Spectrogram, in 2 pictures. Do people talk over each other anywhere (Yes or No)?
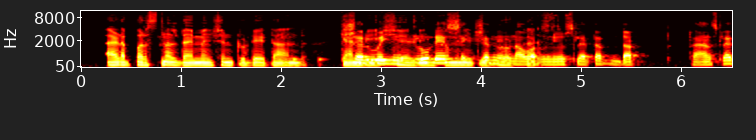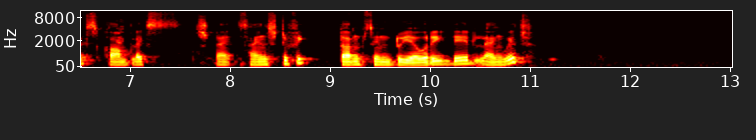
Yes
